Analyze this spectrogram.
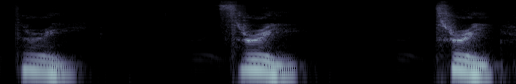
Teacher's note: It's a much quicker, sort of lighter sound. We don't need to get aggressive with our TH. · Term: voiceless TH sound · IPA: /θriː/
